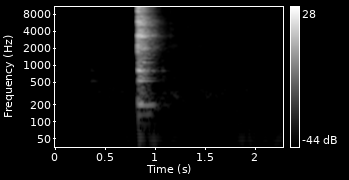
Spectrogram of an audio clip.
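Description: Metal rings of an A5 six-ring binder snapped shut: a single sharp click about a second in, with a short ring-out.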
